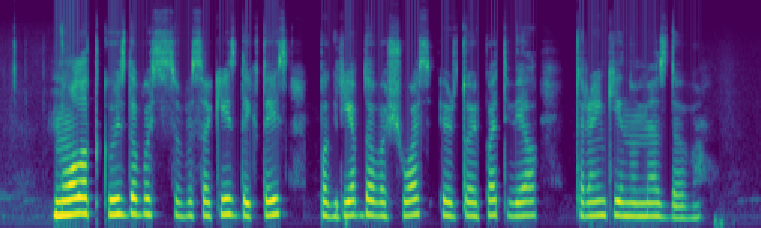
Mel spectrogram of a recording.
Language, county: Lithuanian, Vilnius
